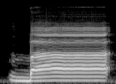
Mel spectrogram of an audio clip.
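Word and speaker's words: باء: এরপরে আমার সাথে পড়ুন বা। হ্যাঁ, কিভাবে পড়ব? বা। এই বাটা দুই ঠোঁটের মাঝখান থেকে উচ্চারণ হবে।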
